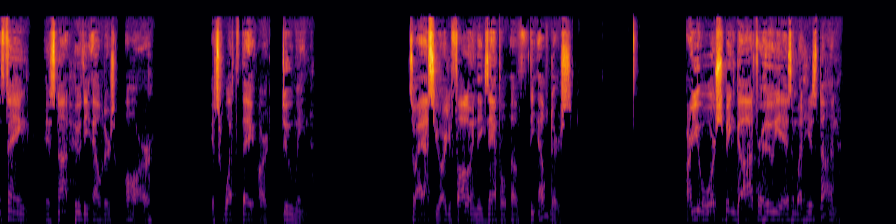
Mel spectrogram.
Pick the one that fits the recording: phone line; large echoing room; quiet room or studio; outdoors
large echoing room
